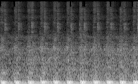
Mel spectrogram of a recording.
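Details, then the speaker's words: Scooter (SP 110c) that was hard to start, especially on cold mornings; carburetor cleaned inside and out with its jets. After the repair it starts on one press and idles with a steady, even putter, no misses or knocks. "Yan po one click na po siya andar na"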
